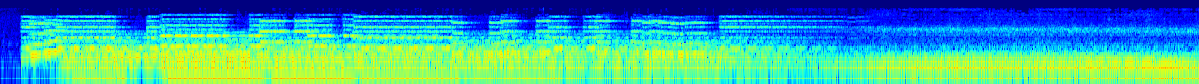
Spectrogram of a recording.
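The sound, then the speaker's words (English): A car engine runs loud, its steady droning hum shifting in pitch as it revs, then settling into a smoother rumble as the car drives on. No one speaks. “Let's get in the car.”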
